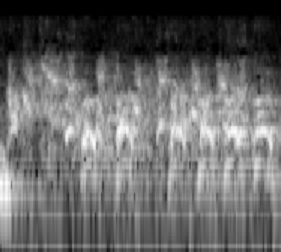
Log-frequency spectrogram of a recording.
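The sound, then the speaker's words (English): Several dogs in a building bark and yip continuously in a loud, overlapping chorus, with some whimpering mixed in, without pause. “How are you going to make all these dogs keep quiet?”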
